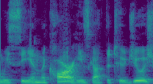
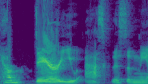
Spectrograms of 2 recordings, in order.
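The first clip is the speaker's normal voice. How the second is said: put-on infuriated voice. Retelling a film scene where a young woman asks for help: imitating infuriated Schindler. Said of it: "this idea infuriates Schindler. He's like".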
